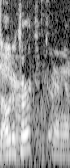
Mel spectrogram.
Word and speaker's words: Odekirk: It is Odekirk? Is that how it's pronounced? That's correct.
